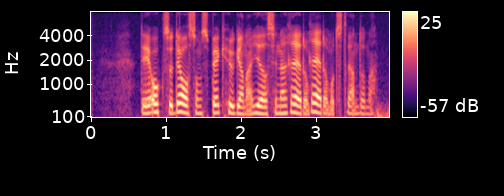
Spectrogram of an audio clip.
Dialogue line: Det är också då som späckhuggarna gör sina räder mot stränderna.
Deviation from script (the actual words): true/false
true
